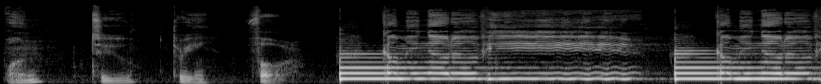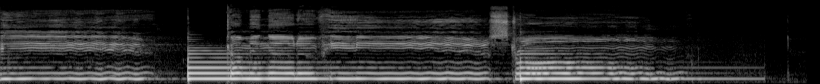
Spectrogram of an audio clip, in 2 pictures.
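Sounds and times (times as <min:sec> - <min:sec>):
chorus singing: 0:03.6 - 0:15.9.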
